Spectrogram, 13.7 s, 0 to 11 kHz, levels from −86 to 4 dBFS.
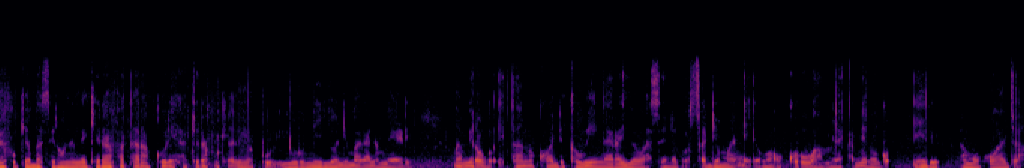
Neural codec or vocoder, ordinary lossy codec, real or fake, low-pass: codec, 16 kHz, 4 kbps, X-Codec, HuBERT features, trained on balanced general audio; none; fake; 7.2 kHz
